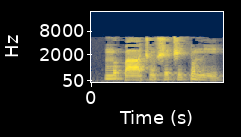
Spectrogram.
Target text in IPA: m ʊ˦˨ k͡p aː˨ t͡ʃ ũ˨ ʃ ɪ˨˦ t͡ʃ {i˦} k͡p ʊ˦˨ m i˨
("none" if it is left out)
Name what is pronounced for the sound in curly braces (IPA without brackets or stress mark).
i˨˦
